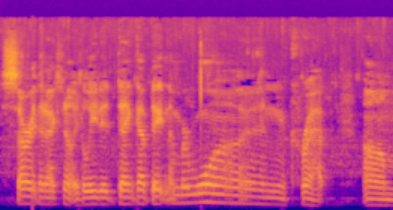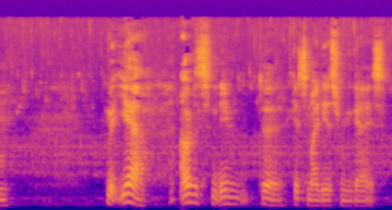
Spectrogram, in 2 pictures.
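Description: A man's voice: mid-range voice, a little slow, gravelly, darkish tone, a little hiss or hum. A young man chatting casually to his viewers about his aquarium, rambling with lots of fillers, his voice a little loose. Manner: rambling, many fillers and asides. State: voice a bit loose. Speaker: aquarium vlogger. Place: home, by a fish tank.

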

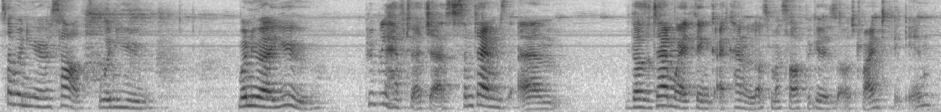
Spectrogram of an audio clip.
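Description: This twenty-something vlogger is brisk and lively in intonation, with a medium pitch, chatting straight to camera from a small indoor room. It's a casual, rambling advice video full of laughter, and the rough recording carries echo plus a little hiss or hum.

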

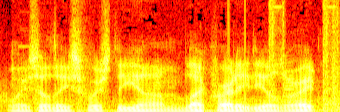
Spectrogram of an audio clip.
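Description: A flat, low-voiced trash-talking gamer. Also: male voice, moderate pace, soft background music. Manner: trash-talking, profane, teasing. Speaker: gamer streaming a match. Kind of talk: casual gameplay chat.

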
